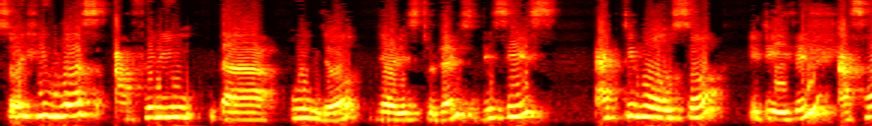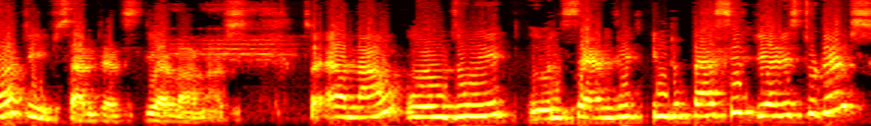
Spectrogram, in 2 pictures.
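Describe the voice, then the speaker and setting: A woman's voice: high-pitched, big pitch swings, fairly quick, darkish tone, slight background noise, low-quality recording. A woman with a Bangladeshi accent, a native Bengali speaker, teaching an online grammar lesson and repeatedly addressing her students directly.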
